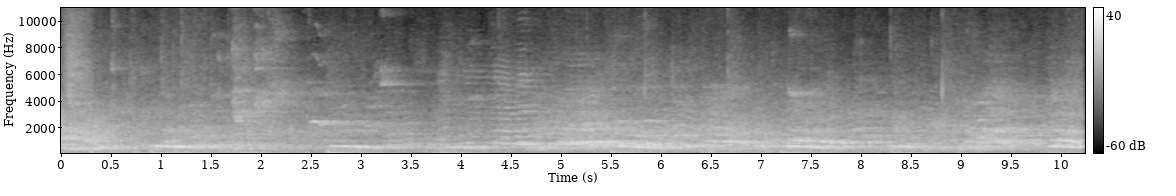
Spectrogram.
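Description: A basketball being dribbled on a hardwood gym floor, a low thud roughly every three-quarters of a second. Voices from players and crowd echo in the large hall.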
